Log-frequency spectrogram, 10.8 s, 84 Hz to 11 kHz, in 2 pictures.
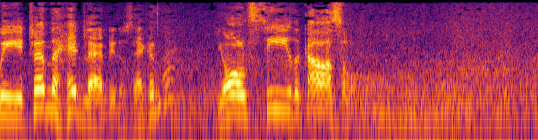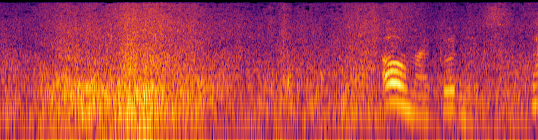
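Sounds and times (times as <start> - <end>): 
speech: 0.0 - 3.7, 9.2 - 10.7
gusting wind heard from a moving boat: 0.0 - 10.7
sea waves heard from a moving boat: 0.0 - 10.7.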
